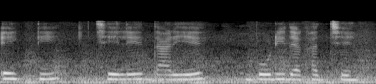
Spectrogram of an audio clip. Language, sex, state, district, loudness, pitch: Bengali, female, West Bengal, Alipurduar, -14 LUFS, 230 Hz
